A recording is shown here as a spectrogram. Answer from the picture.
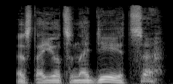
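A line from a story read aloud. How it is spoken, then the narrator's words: Gloomy, to himself. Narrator (Russian): мрачно сказал себе Мейсон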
